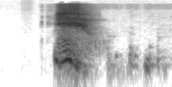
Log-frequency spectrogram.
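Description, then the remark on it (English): A single loud sneeze bursts out with a sharp airy blast, then trails off into a few faint breathy murmurs. “Excuse me. Bless you.”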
